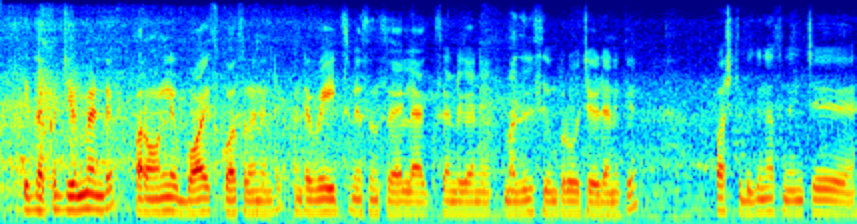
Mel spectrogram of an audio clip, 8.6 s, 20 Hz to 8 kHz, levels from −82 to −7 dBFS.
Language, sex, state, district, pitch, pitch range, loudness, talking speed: Telugu, male, Andhra Pradesh, Manyam, 120 Hz, 115-130 Hz, -20 LUFS, 140 wpm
